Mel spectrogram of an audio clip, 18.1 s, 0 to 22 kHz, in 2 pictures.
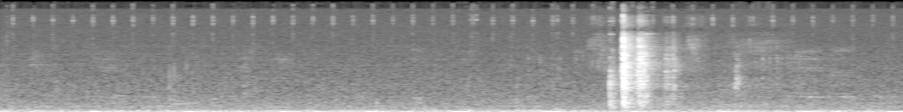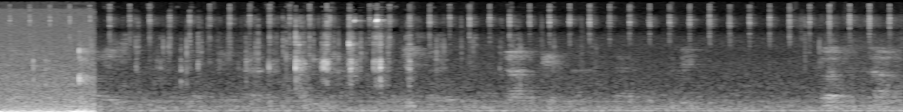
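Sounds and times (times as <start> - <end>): steady hiss: 0.0 - 10.0
pocket watch ticking: 0.0 - 18.0
small metallic tool clicks: 0.0 - 18.0.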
